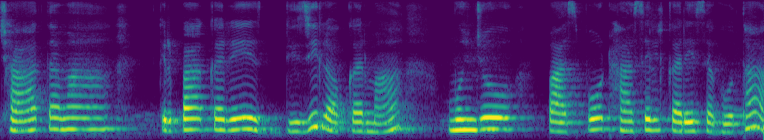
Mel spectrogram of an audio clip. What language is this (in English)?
Sindhi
